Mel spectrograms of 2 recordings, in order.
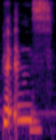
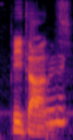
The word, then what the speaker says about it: piton: Pittons? What are they Pitons. called? Piton. Oh, Pitons. yes. I You always know what?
